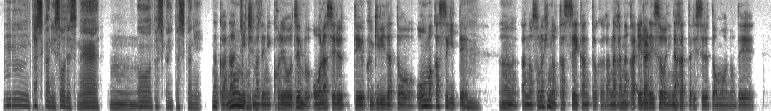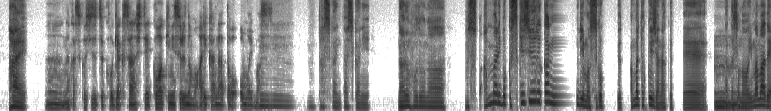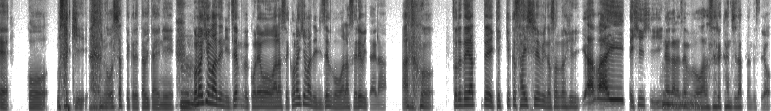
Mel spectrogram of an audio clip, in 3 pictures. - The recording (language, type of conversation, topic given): Japanese, advice, やるべきことが多すぎて優先順位をつけられないと感じるのはなぜですか？
- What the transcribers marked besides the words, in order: distorted speech; laughing while speaking: "あの"; laughing while speaking: "あの"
